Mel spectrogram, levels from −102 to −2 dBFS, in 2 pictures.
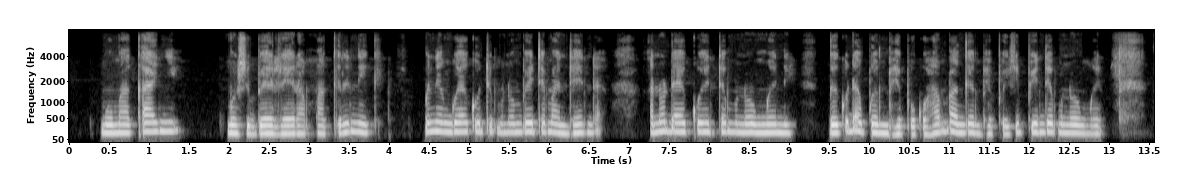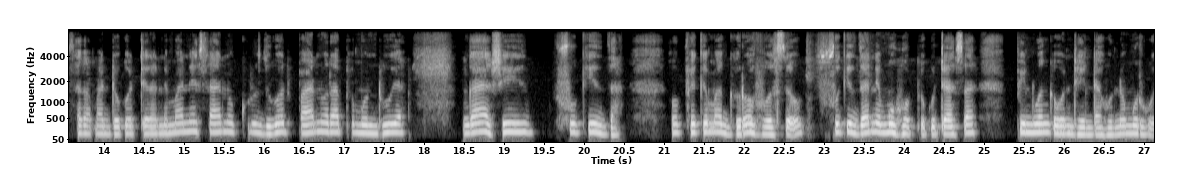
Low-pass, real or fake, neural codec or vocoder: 7.2 kHz; real; none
